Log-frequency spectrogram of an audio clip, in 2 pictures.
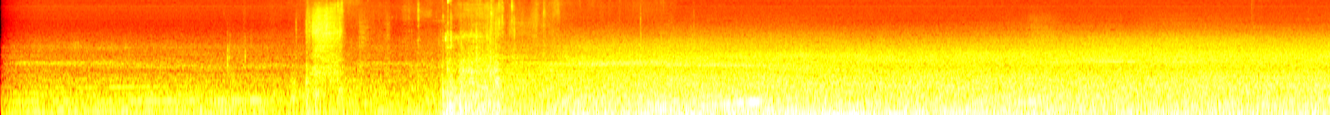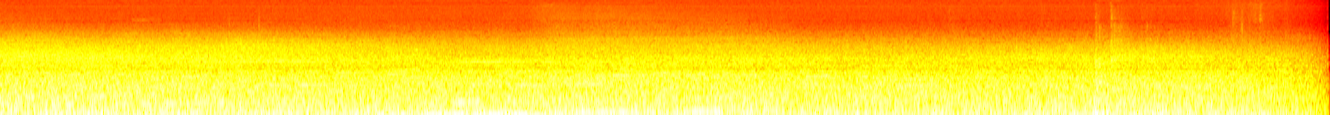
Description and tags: Curtain window N
close, closes, closing, curtain, door, open, opening, opens, window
